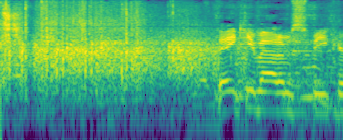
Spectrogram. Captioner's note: some Applause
